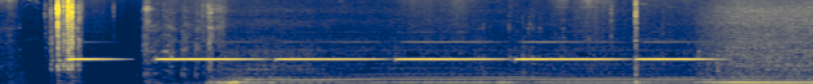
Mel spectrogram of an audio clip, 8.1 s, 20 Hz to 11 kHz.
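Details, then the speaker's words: 2013 Jeep Wrangler Rubicon JKU just fitted with Optima YellowTop battery: whining starter, engine catches at about two seconds, settles into steady even idle; normal engine start. "Let's just start it up really quick and do a little victory start and see how it does."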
